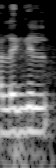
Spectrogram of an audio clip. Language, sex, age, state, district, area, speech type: Malayalam, male, 18-30, Kerala, Pathanamthitta, urban, spontaneous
